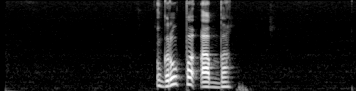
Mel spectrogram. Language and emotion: Russian, neutral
